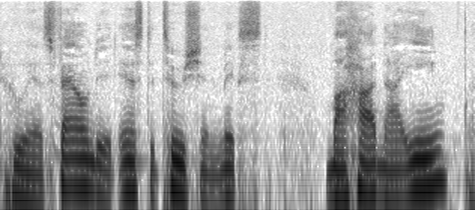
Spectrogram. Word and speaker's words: Mahanaim: representing her dad who has founded institution mixed maha nayim i said it right the first time in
